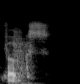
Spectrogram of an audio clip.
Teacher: It's almost like the L is silent.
